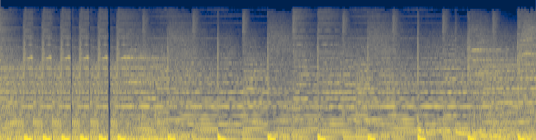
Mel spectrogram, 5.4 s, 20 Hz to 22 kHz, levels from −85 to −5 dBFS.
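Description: From 0.33 to 1.26 s the audio shows a CD stuck on one turn: a 187 ms segment repeats five times with brief mutes, the laser jumping back at a scratch.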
